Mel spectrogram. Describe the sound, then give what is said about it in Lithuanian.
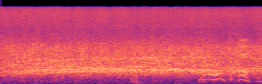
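An audience applauds to welcome the new commander of the Lithuanian armed forces as he is called up, with steady dense clapping throughout and a voice heard toward the end. “Čia norėčiau pakviesti naująjį Lietuvos kariuomenės vadą, generolą leitenantą Valdemarą Rupšį. Pasitikime plojimais.”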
